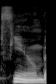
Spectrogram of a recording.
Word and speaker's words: Fum: Remember, Fume is spelled F-U-M. It's pronounced Fume, but it's spelled F-U-M.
